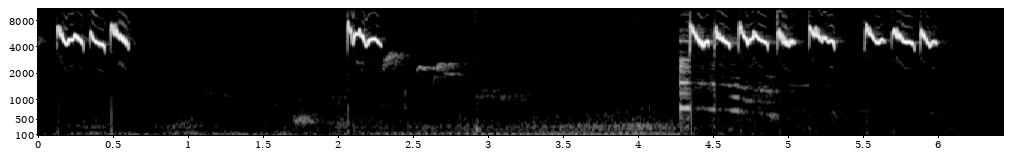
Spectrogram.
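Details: Japanese white-eye giving the 'líu đấu' fighting song, used to fire up other white-eyes: three quick high slurred chirps, a pause, one lone note, then a rapid run of about nine sharp high notes over a faint low murmur.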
